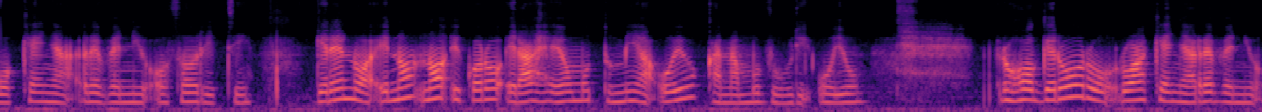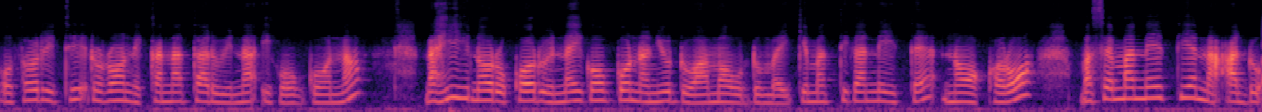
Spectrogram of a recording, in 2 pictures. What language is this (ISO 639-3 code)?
kik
